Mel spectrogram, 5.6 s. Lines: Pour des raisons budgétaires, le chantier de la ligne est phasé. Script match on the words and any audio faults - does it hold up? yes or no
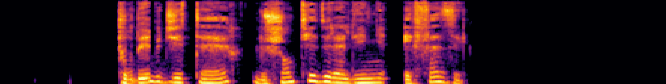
no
